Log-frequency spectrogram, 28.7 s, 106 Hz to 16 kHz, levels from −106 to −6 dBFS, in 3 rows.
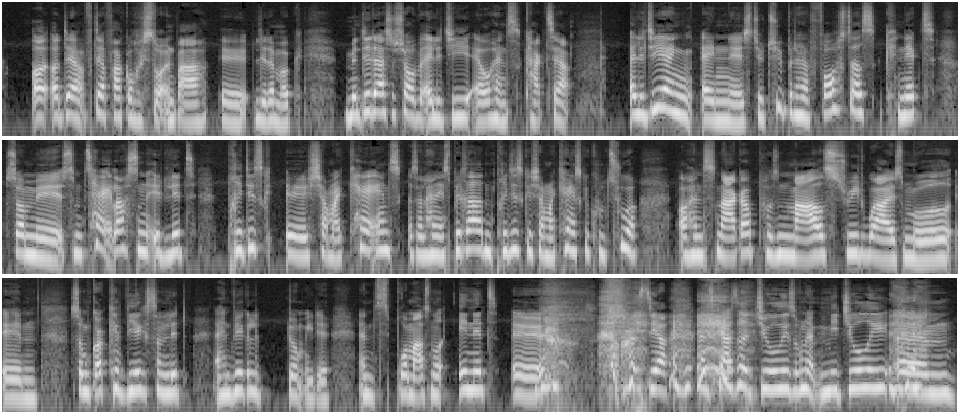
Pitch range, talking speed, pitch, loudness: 200-245 Hz, 190 wpm, 225 Hz, -25 LUFS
